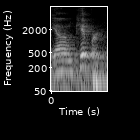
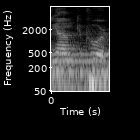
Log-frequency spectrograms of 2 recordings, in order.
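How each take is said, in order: First: It is said the way people say it back home. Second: It is said the way others pressured him into. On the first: "Where I come from, ... we say Yom Kippur" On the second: It follows how New Yorkers told him to say it. "I'm gonna stop saying it like that. I've been pressured into saying like that"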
